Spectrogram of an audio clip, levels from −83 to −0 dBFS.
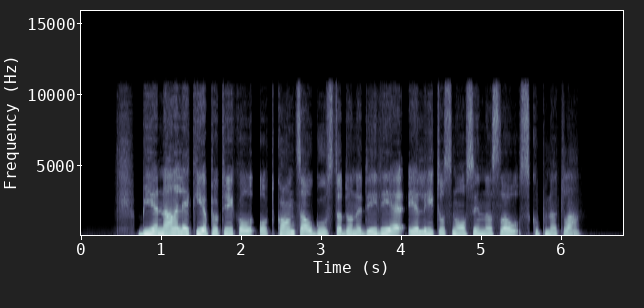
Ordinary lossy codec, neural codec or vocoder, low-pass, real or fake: none; codec, 16 kHz in and 24 kHz out, 0.9 kbps, LongCat-Audio-Codec, four codebook decoder; 10.8 kHz; fake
